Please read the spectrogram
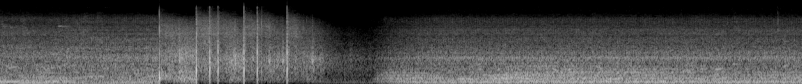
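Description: A ragged string of about eight blank gunshots fired in quick succession over a steady engine drone. After a brief dropout, a Willys jeep's engine idles steadily.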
